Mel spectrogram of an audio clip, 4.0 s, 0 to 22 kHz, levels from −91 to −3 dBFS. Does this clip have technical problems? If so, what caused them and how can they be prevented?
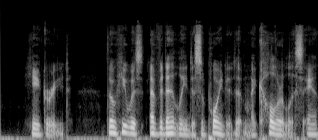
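Yes. There is AAC frame loss with concealment from 3.09 to 3.14 s, about 43 ms, which fits a single lost frame. The decoder filled the gap from the previous spectrum, so the speech briefly smears into a noisy, phasey patch. Prevent it with reliable transport, such as retransmission or forward error correction.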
